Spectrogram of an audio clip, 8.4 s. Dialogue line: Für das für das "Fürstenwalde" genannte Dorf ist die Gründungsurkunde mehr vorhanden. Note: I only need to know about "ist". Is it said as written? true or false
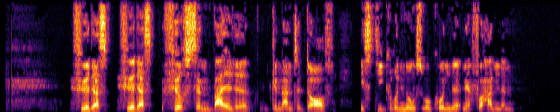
true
